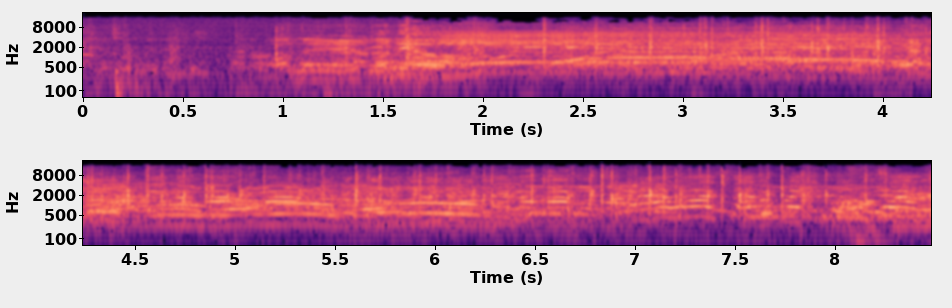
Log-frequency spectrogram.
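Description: A crowd of men and women cheers and shouts loudly outdoors.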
